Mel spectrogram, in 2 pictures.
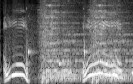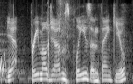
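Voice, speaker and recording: A young man streaming a game in casual chat, recovering from illness and slightly raspy, clearing his throat now and then. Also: high-pitched, very animated, over loud music. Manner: slow, chatty, occasional coughs and throat clearing.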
